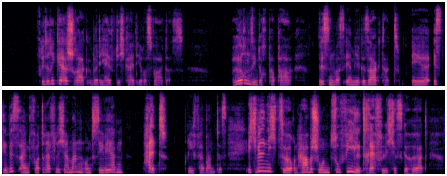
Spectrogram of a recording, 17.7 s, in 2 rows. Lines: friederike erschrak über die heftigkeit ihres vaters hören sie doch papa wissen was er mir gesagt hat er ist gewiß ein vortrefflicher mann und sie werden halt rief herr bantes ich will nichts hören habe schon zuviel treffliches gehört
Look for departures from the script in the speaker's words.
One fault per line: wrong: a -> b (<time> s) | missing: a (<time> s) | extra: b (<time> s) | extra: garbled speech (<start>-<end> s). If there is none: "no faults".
no faults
